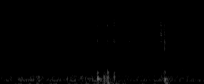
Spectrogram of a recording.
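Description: Near silence: room tone with a few faint taps.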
